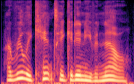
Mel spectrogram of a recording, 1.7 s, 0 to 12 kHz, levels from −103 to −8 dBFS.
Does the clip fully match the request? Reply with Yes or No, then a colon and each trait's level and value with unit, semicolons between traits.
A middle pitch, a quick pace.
Yes: medium, 175 Hz; fast, 285 wpm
